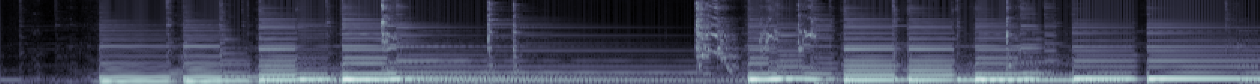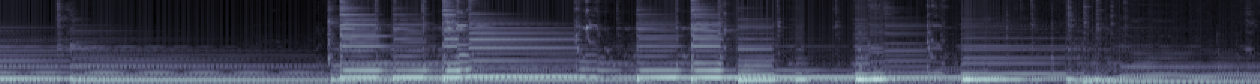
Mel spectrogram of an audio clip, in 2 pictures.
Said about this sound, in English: And I need to tune the guitar.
